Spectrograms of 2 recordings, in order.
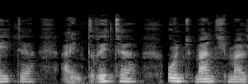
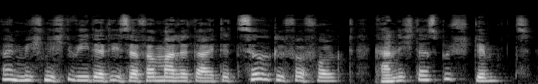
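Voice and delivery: high little bird voice, smiling; little bird beaming at his teacher; 8 semitones higher, 3 dB louder than usual. A narrator's reading. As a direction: say it with a relieved smile. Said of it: "meinte er lächelnd".

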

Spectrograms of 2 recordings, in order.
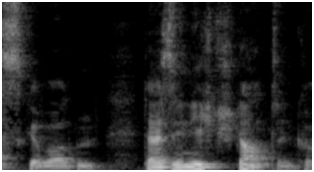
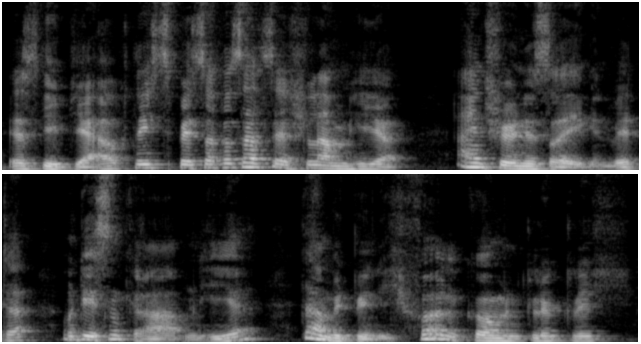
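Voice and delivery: higher frog voice; cheerful frog; 5 semitones higher than usual. Acted. Frog welcomes rocket to the ditch, cheerful. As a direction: greet the newcomer happily.

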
